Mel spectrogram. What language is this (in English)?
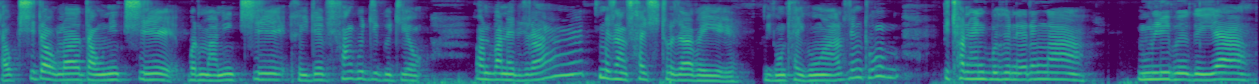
Bodo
